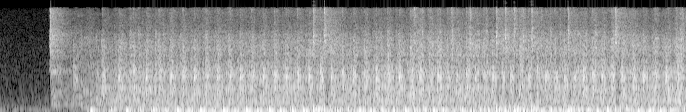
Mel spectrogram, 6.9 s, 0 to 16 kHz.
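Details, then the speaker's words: Onan 6.5 kW generator set fired by Arduino Uno ignition pulses to a Toyota coil-near-plug pack, first test: cranks then catches into a ragged, uneven firing rhythm about 3.5 beats a second; misfiring, owner blames a timing problem. "something's happening that's firing but I've got a timing problem"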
